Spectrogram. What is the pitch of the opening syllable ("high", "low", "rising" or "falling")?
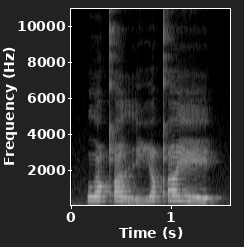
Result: rising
